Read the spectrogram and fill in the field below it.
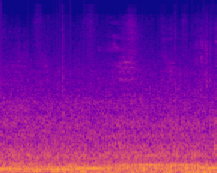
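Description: Intake and exhaust noise from a Mitsubishi Colt Ralliart Version-R on rough, punishing roads, a steady low engine drone with road rumble, continuous and fairly quiet, no talking.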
